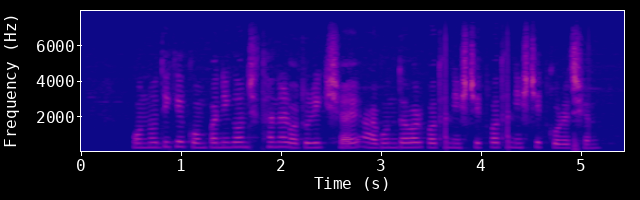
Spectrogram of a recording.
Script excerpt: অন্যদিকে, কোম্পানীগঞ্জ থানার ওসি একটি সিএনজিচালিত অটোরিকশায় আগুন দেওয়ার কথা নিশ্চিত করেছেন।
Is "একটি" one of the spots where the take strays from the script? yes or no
yes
